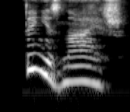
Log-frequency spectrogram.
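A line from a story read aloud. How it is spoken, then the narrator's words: Sighing. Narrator (Russian): снова вздохнул Мафей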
